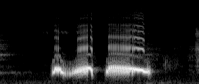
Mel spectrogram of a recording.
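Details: Spotted dove coo used to lure wild doves: two loud low notes, the first rolling and wavering, the second long, buzzy and slowly falling.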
